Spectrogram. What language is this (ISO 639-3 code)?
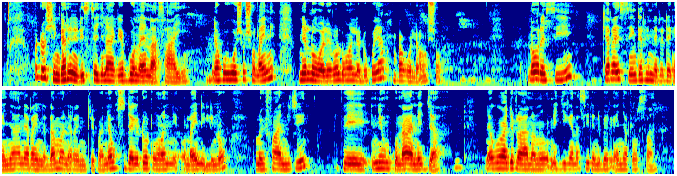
mas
